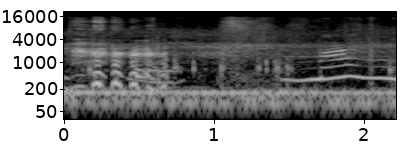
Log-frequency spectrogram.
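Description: A woman laughs. About a second and a half in, a small child gives one drawn-out high call that rises and then holds steady. A steady low hum runs underneath.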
